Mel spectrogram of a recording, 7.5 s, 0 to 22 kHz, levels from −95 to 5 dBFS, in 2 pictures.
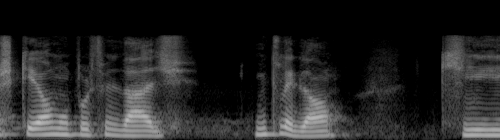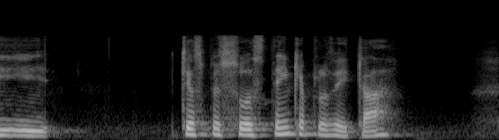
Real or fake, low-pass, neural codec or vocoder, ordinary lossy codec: fake; none; codec, 16 kHz, 2 kbps, FreqCodec, larger model; none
